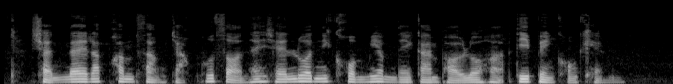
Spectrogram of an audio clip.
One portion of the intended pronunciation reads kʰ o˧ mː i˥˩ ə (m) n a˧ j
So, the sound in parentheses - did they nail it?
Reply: yes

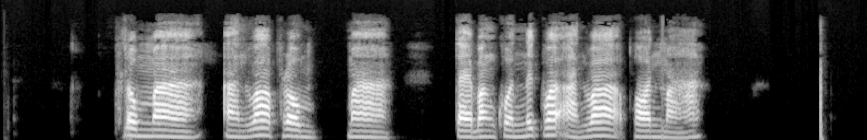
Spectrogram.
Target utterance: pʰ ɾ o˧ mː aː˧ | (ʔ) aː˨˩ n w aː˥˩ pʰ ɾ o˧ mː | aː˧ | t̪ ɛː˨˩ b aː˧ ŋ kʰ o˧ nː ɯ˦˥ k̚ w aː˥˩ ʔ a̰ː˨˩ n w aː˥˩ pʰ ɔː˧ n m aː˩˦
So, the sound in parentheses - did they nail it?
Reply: yes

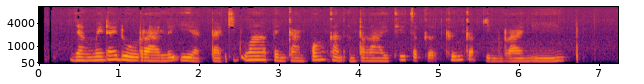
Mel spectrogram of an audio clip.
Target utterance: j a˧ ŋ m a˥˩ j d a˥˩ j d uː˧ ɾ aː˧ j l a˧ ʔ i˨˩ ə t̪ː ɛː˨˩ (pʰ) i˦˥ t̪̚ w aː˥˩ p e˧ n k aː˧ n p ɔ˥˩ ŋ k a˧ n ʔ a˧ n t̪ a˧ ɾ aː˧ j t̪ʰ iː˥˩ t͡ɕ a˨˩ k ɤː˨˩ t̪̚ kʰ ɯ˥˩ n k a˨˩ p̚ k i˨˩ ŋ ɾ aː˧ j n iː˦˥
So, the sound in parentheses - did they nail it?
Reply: no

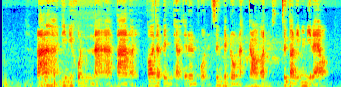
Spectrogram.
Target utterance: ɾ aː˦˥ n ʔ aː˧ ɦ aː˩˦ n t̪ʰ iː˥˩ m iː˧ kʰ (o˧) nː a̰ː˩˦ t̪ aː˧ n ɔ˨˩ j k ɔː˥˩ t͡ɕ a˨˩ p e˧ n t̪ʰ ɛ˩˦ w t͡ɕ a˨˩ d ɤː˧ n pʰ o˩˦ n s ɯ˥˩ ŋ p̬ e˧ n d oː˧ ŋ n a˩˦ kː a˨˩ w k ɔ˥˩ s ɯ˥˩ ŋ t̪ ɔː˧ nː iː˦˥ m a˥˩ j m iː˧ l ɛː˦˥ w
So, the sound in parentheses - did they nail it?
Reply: yes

